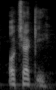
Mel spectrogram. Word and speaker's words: Olchecki: He said, Olchecki. old check. Huh? It's like old jet ski.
